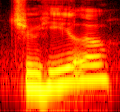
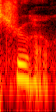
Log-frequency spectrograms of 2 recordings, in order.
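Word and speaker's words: Trujillo: called that guy Raphael what trilo it's truo TR so there's no i l l o did you just say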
